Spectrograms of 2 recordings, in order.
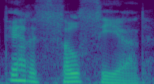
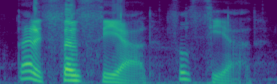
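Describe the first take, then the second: First: Said in the usual way. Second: Louder mock lament; mock-sad outburst at the game. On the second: Real, not acted. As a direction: belt out the disappointment. Reacting loudly to game.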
